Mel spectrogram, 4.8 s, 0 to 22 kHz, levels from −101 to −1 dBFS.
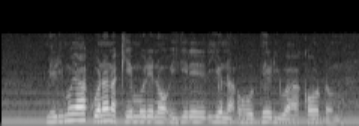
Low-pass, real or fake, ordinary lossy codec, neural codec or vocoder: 7.2 kHz; real; none; none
